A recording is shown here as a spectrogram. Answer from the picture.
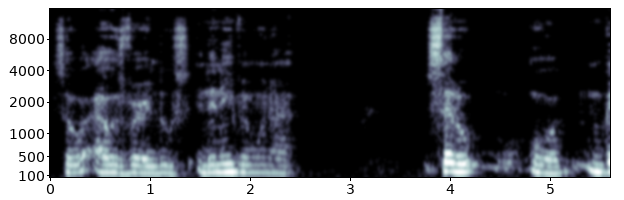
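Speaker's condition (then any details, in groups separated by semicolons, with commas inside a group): Cerebral palsy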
